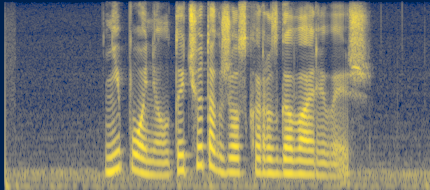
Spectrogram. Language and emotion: Russian, neutral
